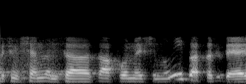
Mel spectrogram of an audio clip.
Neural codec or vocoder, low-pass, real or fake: codec, 16 kHz, 0.5 kbps, X-Codec, HuBERT features, trained on balanced general audio; 3.6 kHz; fake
